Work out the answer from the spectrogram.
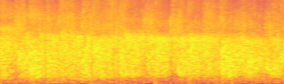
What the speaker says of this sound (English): give these two guys a round of applause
